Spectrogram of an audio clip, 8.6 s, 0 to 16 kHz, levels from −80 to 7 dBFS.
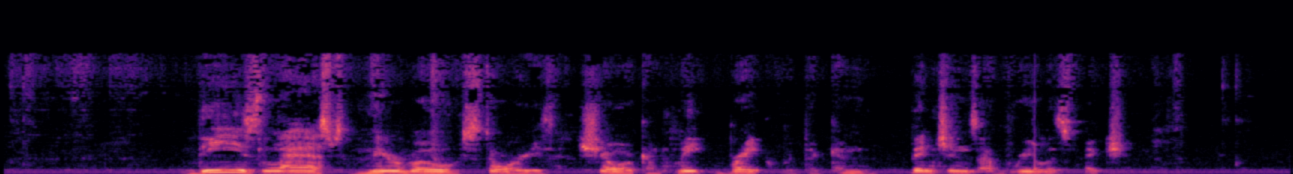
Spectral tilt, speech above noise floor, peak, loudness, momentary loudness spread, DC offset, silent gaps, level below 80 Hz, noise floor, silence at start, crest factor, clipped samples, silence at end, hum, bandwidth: -5.5 dB/octave; 33 dB; -2 dBFS; -19 LUFS; 13 LU; under 0.1%; none; -54 dBFS; -51 dBFS; 1.25 s; 18 dB; under 0.1%; 1.15 s; 60 Hz at -40 dBFS; 11.5 kHz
